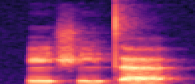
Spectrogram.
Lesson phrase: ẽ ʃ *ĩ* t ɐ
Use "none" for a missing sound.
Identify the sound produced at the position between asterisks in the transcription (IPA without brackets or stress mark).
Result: ĩ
